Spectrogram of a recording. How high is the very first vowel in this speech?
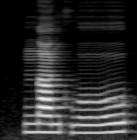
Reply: low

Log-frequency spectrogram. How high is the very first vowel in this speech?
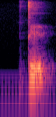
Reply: high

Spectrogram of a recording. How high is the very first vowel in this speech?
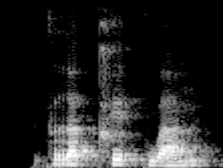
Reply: low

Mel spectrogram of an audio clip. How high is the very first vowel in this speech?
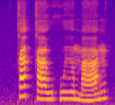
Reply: low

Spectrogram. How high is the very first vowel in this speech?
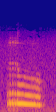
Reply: high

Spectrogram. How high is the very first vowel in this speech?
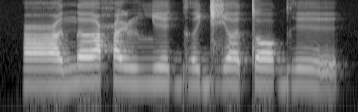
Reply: mid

